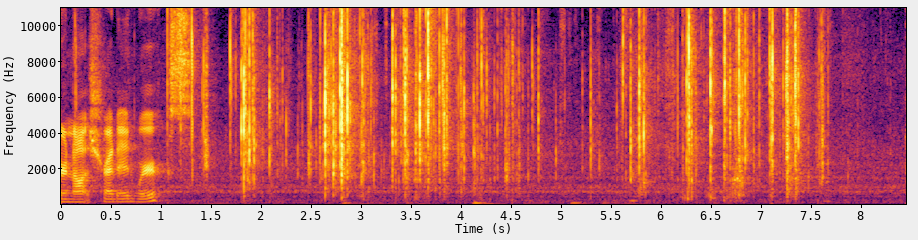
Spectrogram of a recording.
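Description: Plastic wrapping crinkles and rustles as hands peel it open.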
